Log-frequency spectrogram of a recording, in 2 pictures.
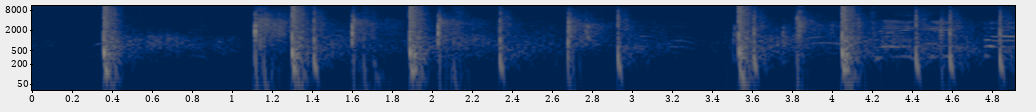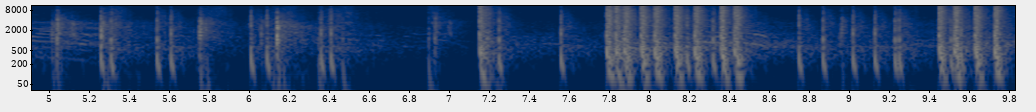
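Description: Video game machine gun fire in a war setting, with loud, sharp bursts of gunshots repeating in quick runs and ending in a dense rapid stream, while people shout underneath.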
